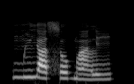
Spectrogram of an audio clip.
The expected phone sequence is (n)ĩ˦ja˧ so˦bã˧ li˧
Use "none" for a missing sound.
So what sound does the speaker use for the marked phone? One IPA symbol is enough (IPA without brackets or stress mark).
m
